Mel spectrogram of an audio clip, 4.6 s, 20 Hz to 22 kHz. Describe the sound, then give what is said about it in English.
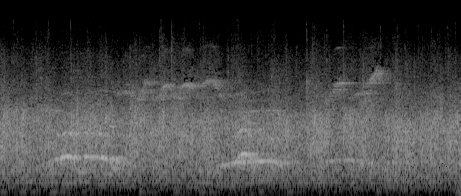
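A partially seated, partially standing concert crowd applauds steadily at the 930 Club, dense clapping with a few scattered cheers and whistles rising over it. “A partially seated, partially standing crowd at the 930 Club.”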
